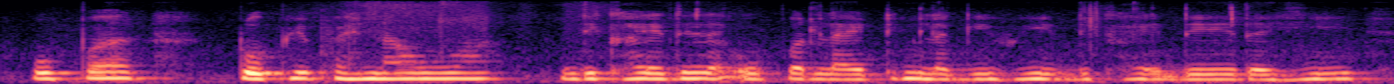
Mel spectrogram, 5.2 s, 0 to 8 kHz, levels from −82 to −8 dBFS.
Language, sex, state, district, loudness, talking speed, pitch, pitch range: Hindi, female, Karnataka, Bangalore, -20 LUFS, 150 wpm, 200 Hz, 185-205 Hz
